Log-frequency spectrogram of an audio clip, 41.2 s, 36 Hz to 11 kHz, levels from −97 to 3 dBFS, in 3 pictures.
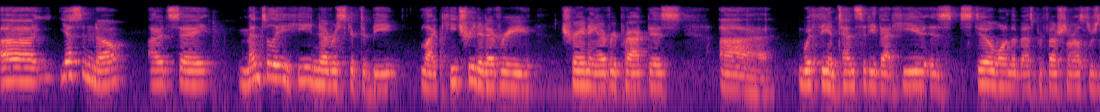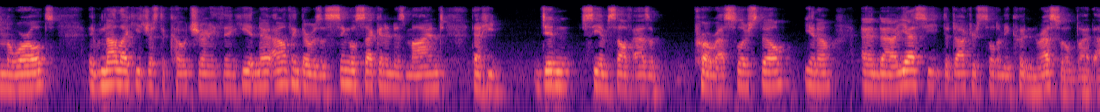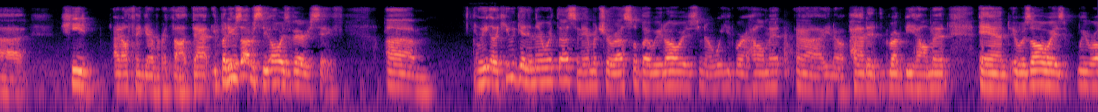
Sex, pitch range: male, 130-150 Hz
